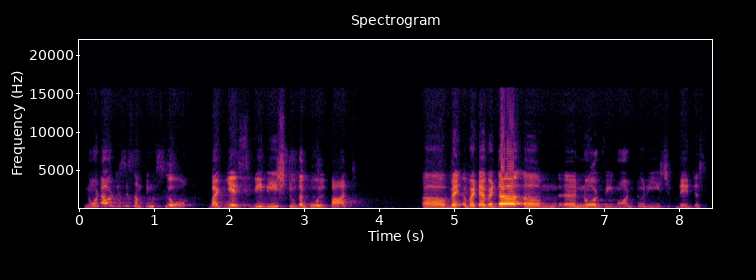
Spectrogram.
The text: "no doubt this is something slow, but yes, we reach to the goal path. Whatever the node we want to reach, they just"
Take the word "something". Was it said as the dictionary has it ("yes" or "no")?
no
